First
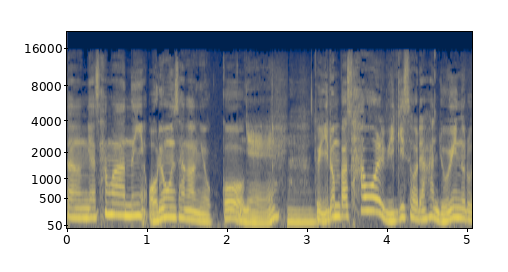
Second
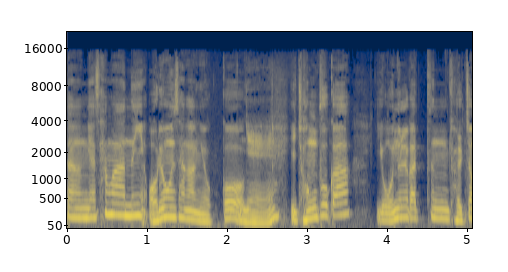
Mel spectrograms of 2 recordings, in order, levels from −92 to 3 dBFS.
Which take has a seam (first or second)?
first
